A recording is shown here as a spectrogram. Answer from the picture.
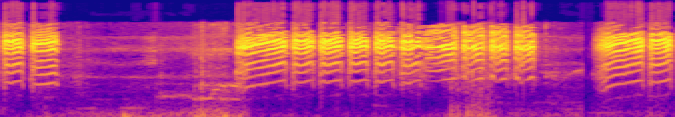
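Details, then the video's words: Juvenile prinia (prenjak) lure call meant to draw in other birds. Short harsh chirp bursts open and close the recording, with a longer run of quick rising notes in the middle and soft low rumbling between them. "SUARA PIKAT ANAKAN PRENAJAK STARTER"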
